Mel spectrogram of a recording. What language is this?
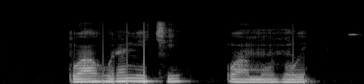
Kinyarwanda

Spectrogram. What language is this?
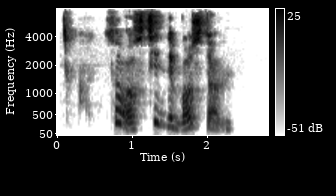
Kabyle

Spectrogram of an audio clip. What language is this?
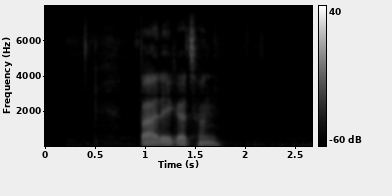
Nepali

